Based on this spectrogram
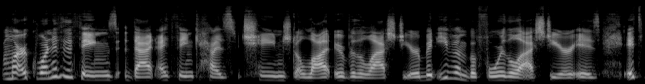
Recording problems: thin; very; fading below 350 Hz

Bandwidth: 16 kHz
